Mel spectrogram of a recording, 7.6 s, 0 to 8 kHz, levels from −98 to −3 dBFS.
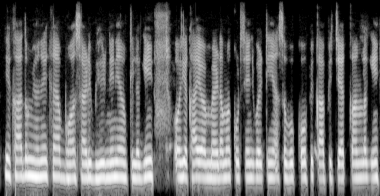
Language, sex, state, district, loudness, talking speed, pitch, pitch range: Garhwali, female, Uttarakhand, Uttarkashi, -12 LUFS, 180 wpm, 185 Hz, 185-195 Hz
